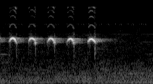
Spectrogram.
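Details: Ashy drongo, a natural recording used as a lure for trapping drongos: five clear whistled notes around the same pitch, evenly repeated about every fifth of a second, then silence.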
